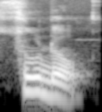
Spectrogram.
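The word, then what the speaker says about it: pseudo: इसके बाद हमारा अगला वर्ड देखो ये आ गया सूडो। इसमें पी साइलेंट है।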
